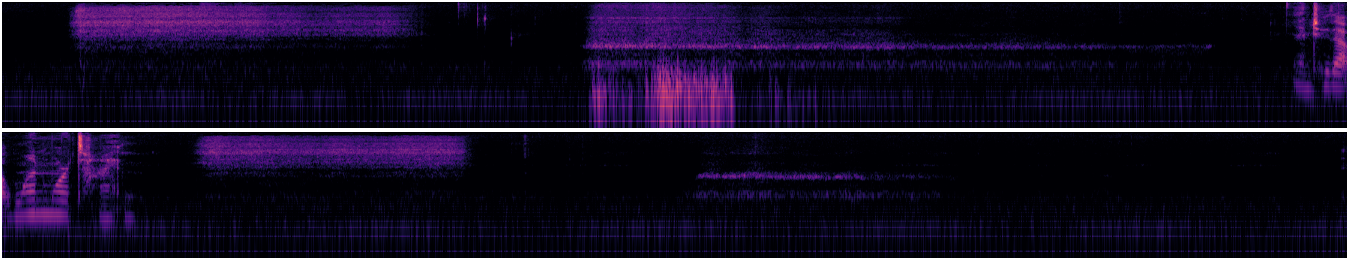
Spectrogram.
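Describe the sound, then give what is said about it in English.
Several slow breaths for a breathing exercise, in through the nose and out through the mouth, each a drawn-out airy hiss, with a couple of sharper sniffing intakes, over a steady low hum. A voice briefly speaks between them. “So, we're going to breathe in through the nose and out through the mouth.”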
